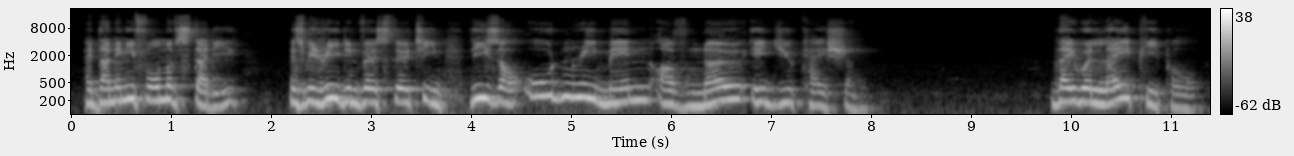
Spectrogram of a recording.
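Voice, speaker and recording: A male preacher delivers a sermon at an unhurried, deliberate pace. His voice sits fairly high for a man. He leans on repeated rhetorical questions to press his point home. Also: darkish tone.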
